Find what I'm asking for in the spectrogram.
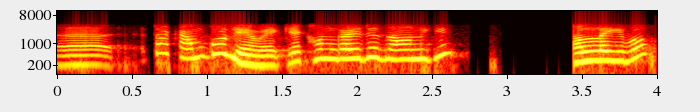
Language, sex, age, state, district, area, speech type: Assamese, female, 45-60, Assam, Tinsukia, rural, conversation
